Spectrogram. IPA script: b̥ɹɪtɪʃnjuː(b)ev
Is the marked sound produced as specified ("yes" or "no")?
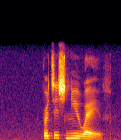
no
